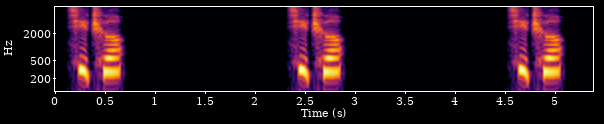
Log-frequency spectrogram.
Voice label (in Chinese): "汽車", Mandarin; Traditional Chinese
